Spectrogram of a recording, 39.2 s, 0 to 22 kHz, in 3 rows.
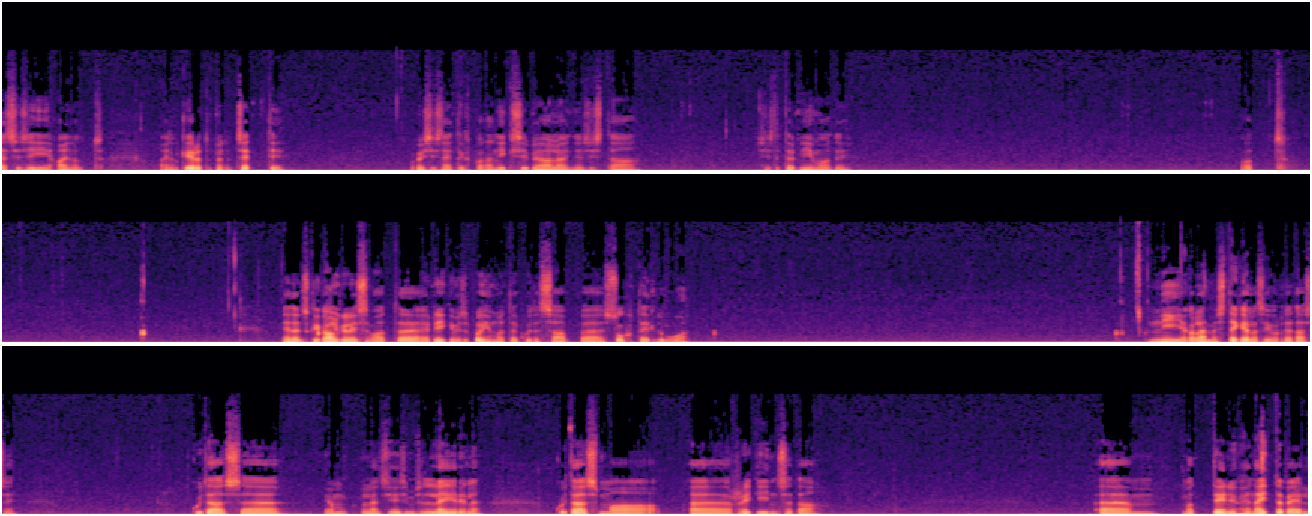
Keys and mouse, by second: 2.1-4.3 drag, 4.5 click, 5.6 g, 7.1-8.7 drag, 7.6 g, 12.0-13.1 drag, 13.7-15.5 drag, 18.6-25.1 middle drag, 25.1 a, 25.3 a, 26.0 x, 27.3 x, 29.9 click, 38.7 2.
